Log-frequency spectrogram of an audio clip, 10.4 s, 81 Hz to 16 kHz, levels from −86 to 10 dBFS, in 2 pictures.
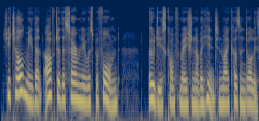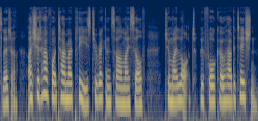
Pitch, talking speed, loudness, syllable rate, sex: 195 Hz, 195 wpm, -19 LUFS, 5.0 syllables/s, female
